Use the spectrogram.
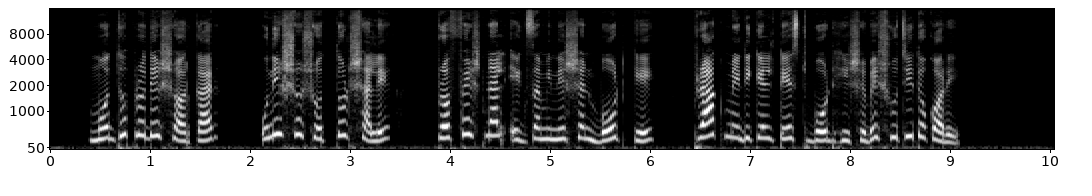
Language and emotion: Bengali, neutral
